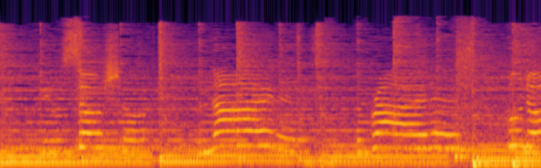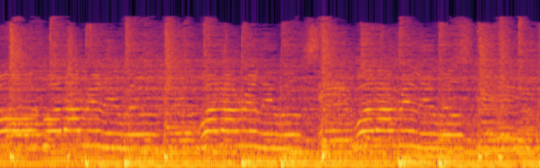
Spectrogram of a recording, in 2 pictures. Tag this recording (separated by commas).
Music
